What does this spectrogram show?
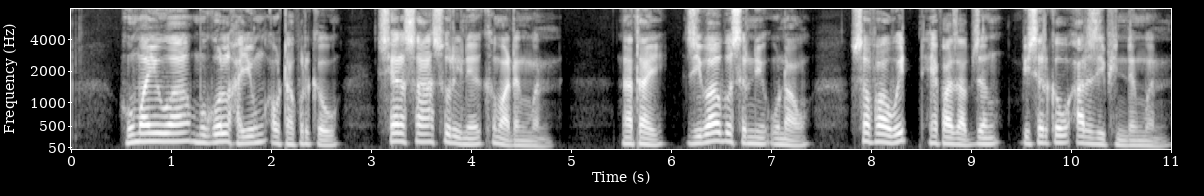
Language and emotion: Bodo, neutral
